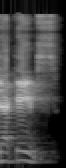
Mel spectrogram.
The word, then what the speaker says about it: decades: কার পরিসমাপ্তি বলছে, ডিকেড মানে দশক, তাহলে 50 বছর, প্রতি দশক 10 বছর 1 দশক হয়, ডিকেড উচ্চারণ ডেকেডস, ডেকেডস of brutal bath party rule.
